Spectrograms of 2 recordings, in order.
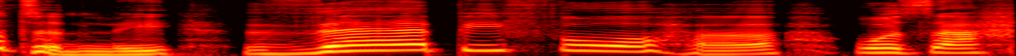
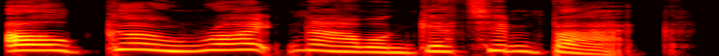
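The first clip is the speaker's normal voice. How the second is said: put-on high child voice, determined to make amends; tearful little girl; 8 semitones higher than usual. A narrator's reading. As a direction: offer eagerly like an upset child. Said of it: "wept the little girl".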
